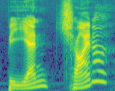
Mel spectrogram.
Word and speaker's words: Bianchina: 3 days before his high school graduation, Lucas is in his Fiat Bianchina.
